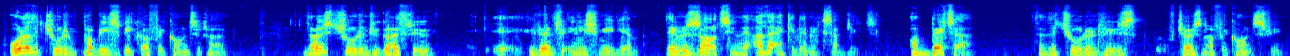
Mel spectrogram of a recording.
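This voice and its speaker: A South African man talks as an expert panelist, explaining through anecdotes. His voice is bright and forceful, husky with a gravelly creak, and recorded dry and close. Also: medium pitch, dry recording, rough recording. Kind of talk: panel discussion.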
